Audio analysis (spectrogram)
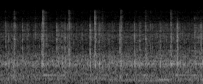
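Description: An iron fence is knocked by hand, giving a series of quick, light taps with a faint metallic ring near 1 kHz. The strikes are soft and duller than iron striking iron.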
